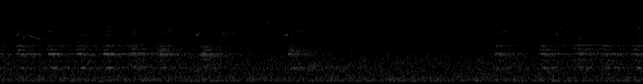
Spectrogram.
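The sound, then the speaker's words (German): A dense outdoor chorus of many birds chirping and singing at once at a hot spring on a volcanic island, their overlapping high calls forming a steady, busy wash of sound with no talking. “Und ihr hört es sicherlich auch, ganz viele Vögel gibt es hier.”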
